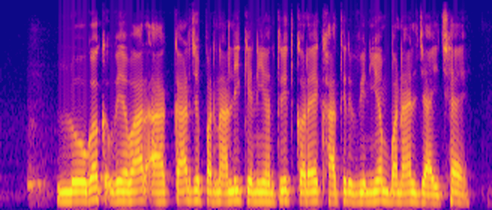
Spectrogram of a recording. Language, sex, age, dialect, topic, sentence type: Maithili, male, 18-24, Eastern / Thethi, banking, statement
